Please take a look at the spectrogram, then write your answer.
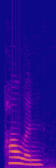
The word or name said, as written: holon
